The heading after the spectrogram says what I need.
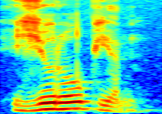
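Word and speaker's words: European: ई से तो लिखा है लेकिन ये उच्चारण किससे हो रहा है? तो यू से हो रहा है। यूरोपियन, यूरोपियन स्टाइल में अगर बोले तो यूरोपियन।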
